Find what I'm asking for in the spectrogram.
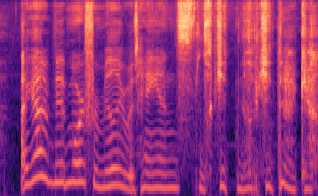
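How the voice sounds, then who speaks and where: A woman speaks at a fairly quick pace. Faint music plays in the background, and the sound is dry with no echo. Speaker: streamer. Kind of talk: casual chat. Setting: live stream. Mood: self-critical, amused. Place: home room. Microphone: studio mic.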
